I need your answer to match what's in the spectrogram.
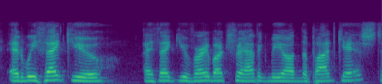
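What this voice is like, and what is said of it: Donald Trump impression. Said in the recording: “the best impersonator of Donald Trump on the planet”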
